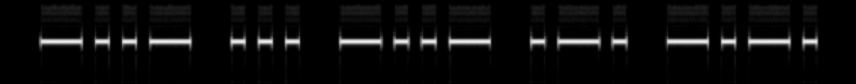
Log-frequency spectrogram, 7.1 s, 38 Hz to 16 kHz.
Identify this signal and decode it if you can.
Morse code, heard as a keyed tone, about 10 wpm, 800 Hz. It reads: XSXRC
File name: morse mp3 / revision11 lettres vitesse 10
